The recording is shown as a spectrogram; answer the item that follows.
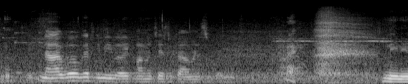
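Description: A man's voice speaking in short bursts, with a brief steady high tone a little under three seconds in.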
